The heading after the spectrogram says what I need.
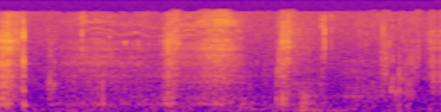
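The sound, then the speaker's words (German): Faint crunching and chewing as someone bites into homemade kimchi taken with a fork. A few soft, moist crunches are spaced out across the moment, with no talking. “Wie ich gelesen habe, ist auch tatsächlich mein erster Kimchi, den ich jetzt ausprobiere. Und jetzt äh, gehe ich mal mit der Gabel äh, rein und probiere mal ein bisschen was.”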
